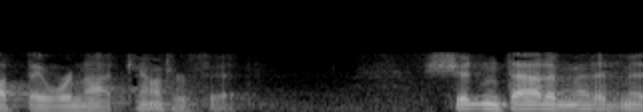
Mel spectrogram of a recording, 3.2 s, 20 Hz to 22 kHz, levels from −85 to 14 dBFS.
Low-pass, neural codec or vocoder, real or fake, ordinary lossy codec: 3.6 kHz; none; real; AAC, 24 kbps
